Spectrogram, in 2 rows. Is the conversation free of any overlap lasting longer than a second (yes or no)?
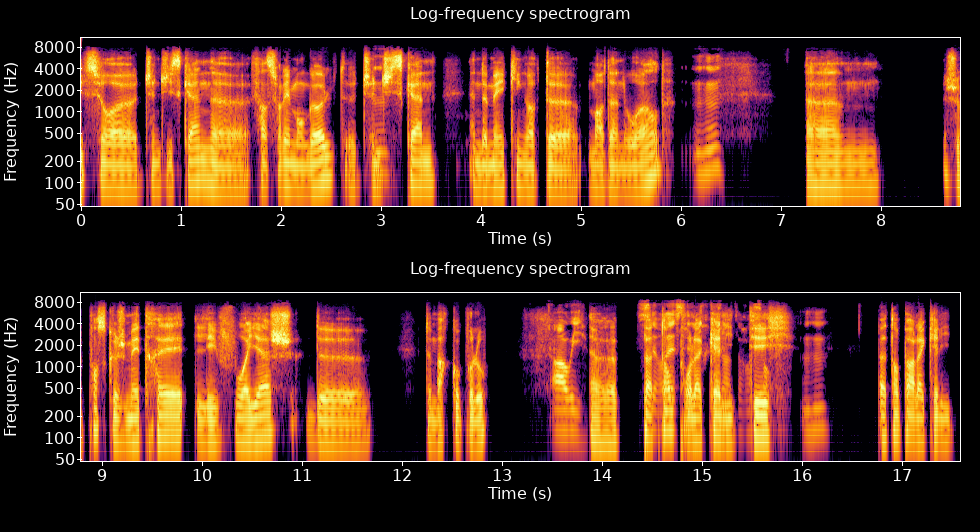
no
